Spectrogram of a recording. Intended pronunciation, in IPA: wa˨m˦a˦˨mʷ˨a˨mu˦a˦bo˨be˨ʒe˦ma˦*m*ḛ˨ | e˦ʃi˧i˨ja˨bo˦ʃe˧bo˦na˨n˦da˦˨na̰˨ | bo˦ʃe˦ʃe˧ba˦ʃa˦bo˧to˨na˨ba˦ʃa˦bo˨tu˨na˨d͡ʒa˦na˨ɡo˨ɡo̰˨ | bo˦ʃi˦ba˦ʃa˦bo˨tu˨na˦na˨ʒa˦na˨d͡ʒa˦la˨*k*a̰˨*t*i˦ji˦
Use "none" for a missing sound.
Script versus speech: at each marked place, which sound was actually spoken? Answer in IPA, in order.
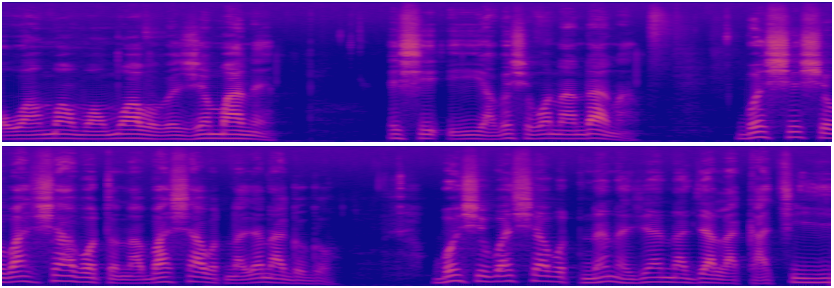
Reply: n, k, t͡ʃ

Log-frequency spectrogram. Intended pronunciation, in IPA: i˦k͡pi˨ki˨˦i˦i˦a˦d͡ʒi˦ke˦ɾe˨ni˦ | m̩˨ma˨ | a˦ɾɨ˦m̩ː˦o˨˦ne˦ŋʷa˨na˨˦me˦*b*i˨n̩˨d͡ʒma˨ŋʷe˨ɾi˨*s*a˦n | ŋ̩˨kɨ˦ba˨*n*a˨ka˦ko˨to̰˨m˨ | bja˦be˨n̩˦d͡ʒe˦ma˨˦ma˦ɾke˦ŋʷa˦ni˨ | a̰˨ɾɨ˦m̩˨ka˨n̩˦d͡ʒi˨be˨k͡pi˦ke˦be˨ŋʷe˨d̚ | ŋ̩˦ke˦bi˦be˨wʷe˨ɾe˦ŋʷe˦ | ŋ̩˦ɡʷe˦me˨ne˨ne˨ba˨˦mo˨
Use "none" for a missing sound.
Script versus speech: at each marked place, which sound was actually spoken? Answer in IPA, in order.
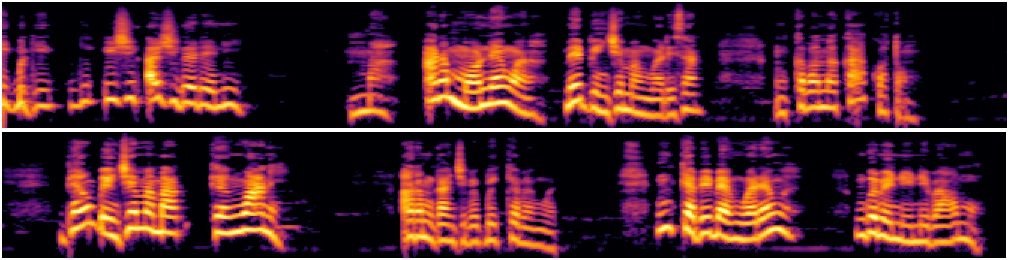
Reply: b, s, m

